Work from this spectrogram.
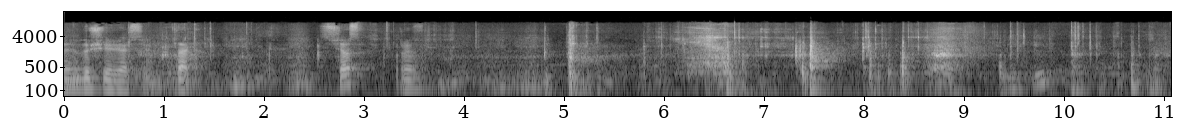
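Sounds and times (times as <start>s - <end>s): plastic parts rubbing and scraping: 0.0s - 5.2s, 5.8s - 11.0s.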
